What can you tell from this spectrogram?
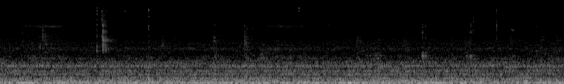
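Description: Close-miked chewing of a mouthful of plant-based burger, with soft, scattered wet mouth clicks over a steady low hum.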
